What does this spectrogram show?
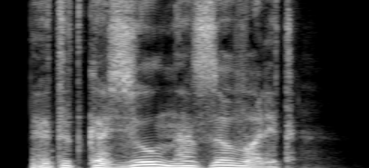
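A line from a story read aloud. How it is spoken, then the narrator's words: Heated hidden whisper. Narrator (Russian): горячо прошептал, укрывшись за углом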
